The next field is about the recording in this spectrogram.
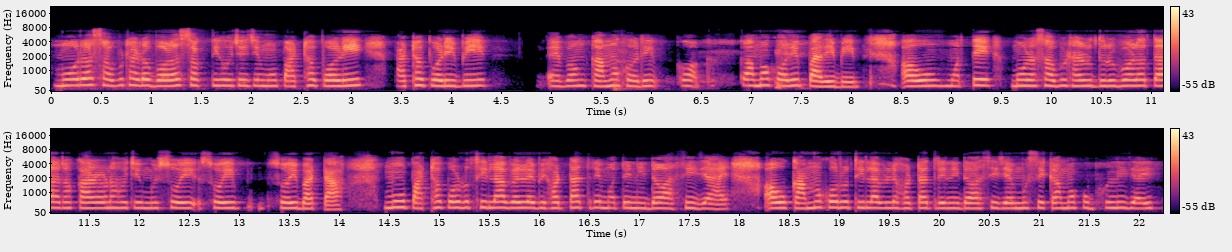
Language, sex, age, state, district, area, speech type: Odia, female, 18-30, Odisha, Kalahandi, rural, spontaneous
